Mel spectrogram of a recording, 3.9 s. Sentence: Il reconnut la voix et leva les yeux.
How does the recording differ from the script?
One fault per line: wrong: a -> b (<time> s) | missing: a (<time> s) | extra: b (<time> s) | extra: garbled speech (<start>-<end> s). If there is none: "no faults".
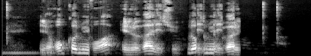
missing: la (1.1 s)
extra: garbled speech (2.3-3.0 s)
